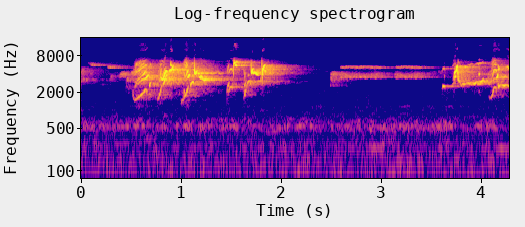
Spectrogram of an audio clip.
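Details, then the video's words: Singing goldfinch chick: buzzy, rolling twitters followed by a long even drawn-out note and a final bright chirping flourish. "غناء فرخ طائر الحسون"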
